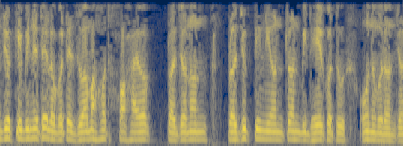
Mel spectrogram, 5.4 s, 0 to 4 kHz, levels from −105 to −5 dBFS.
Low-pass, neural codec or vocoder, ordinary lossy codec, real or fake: 3.6 kHz; none; AAC, 32 kbps; real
